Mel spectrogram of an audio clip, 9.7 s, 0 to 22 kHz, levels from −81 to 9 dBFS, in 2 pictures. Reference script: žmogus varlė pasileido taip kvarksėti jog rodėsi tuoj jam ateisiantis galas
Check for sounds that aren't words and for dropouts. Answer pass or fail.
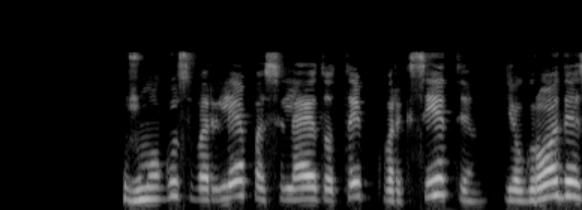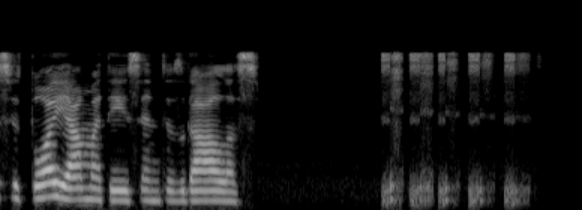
fail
